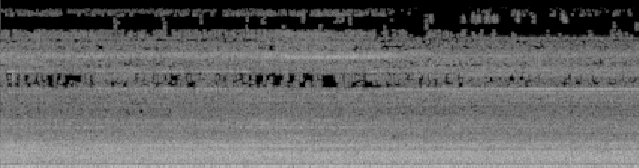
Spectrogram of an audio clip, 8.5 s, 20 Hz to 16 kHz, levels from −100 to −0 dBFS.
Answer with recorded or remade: recorded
